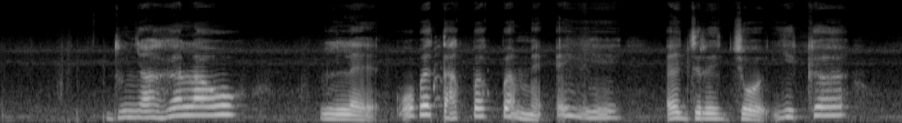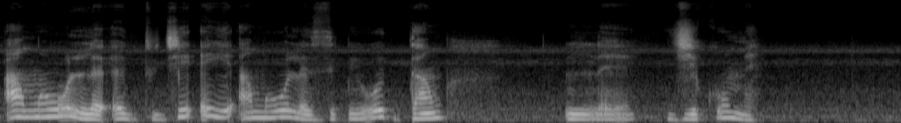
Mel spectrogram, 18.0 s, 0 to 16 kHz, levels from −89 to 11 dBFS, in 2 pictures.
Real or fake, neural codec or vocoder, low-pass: real; none; 14.4 kHz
